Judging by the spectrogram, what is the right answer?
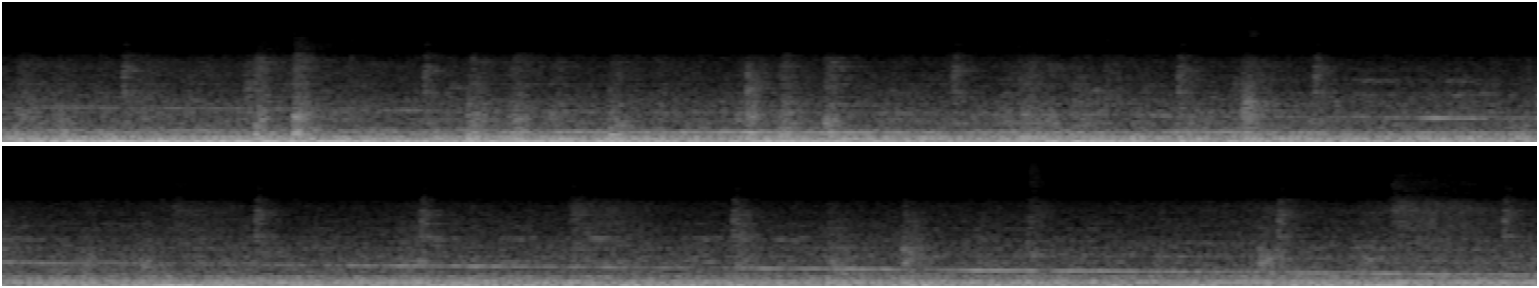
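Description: Nankai electric train braking as it runs into a station: the traction motor whine falls steadily in pitch as the train slows, over a steady wheel-on-rail rumble with scattered clicks from rail joints.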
